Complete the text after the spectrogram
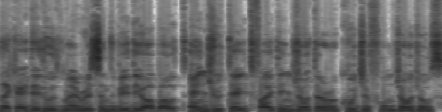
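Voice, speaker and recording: With a non-native accent, the words come at a moderate pace. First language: not English. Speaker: gaming YouTuber. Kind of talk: video game review commentary. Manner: casual, joking.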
